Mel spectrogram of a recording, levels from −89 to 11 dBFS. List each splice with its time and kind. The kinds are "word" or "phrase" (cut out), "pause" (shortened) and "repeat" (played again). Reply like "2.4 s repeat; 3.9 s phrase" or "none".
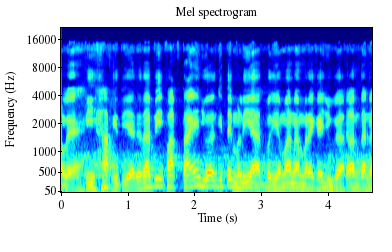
2.6 s word

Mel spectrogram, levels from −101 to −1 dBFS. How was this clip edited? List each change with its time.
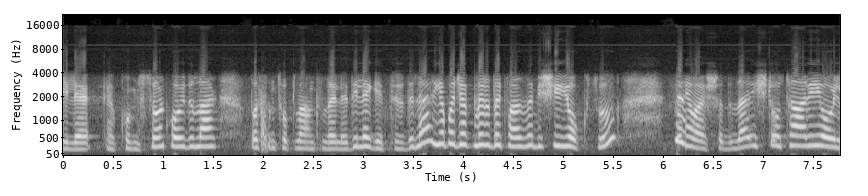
1.0 s word; 4.4 s word; 6.2 s word

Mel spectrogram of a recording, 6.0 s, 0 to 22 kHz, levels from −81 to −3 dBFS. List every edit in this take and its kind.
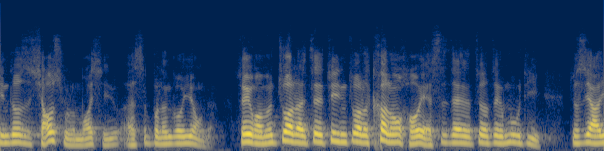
2.2 s pause

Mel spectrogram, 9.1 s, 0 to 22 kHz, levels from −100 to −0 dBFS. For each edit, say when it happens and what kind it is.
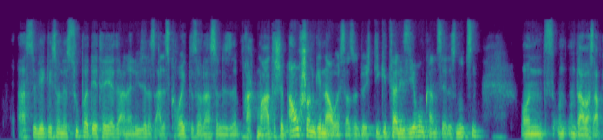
4.3 s phrase

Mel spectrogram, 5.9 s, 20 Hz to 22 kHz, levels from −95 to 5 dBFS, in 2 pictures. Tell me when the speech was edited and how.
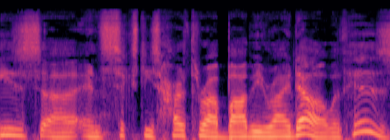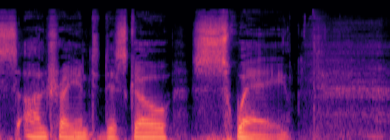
none

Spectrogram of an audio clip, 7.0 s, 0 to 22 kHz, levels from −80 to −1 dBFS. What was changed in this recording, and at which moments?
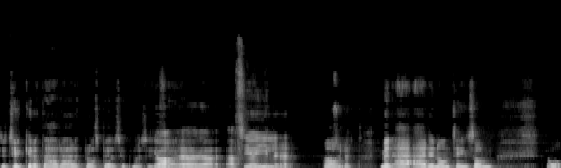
none

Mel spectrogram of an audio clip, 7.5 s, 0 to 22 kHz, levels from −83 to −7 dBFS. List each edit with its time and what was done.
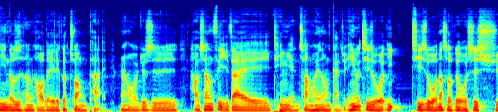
1.7 s pause; 2.8 s pause

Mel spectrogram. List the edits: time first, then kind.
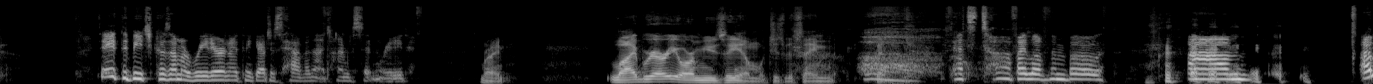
2.7 s word; 7.8 s word

